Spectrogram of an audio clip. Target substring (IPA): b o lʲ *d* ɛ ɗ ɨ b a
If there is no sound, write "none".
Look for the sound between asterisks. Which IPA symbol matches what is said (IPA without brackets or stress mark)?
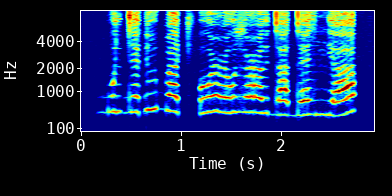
d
